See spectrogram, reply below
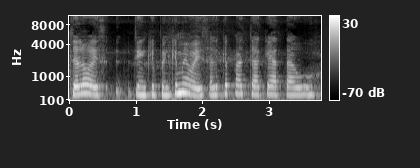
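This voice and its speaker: A woman's voice: a little high, level tone, a little slow, dark tone, lightly acted. A woman voicing a protective village father in a doll story, in her own plain storytelling voice. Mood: gentle.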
